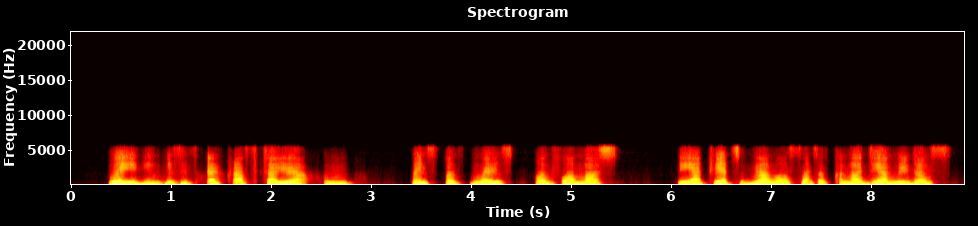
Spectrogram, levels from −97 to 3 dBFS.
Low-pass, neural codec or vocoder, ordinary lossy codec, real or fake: 5.4 kHz; codec, 16 kHz, 0.5 kbps, FreqCodec, smaller model; none; fake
